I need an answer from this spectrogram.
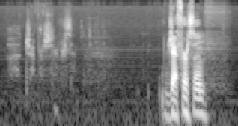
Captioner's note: whispers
